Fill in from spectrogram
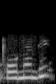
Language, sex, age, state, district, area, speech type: Odia, female, 45-60, Odisha, Angul, rural, conversation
